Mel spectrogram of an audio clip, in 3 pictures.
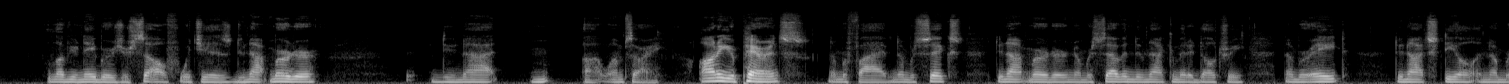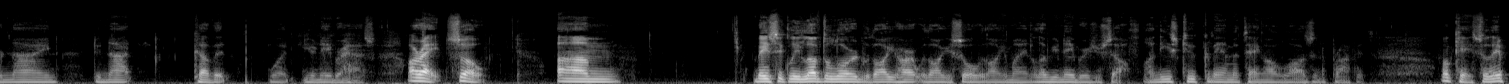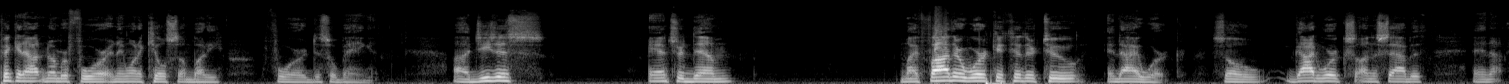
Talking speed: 155 wpm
